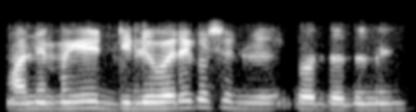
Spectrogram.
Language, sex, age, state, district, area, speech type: Goan Konkani, male, 18-30, Goa, Canacona, rural, conversation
